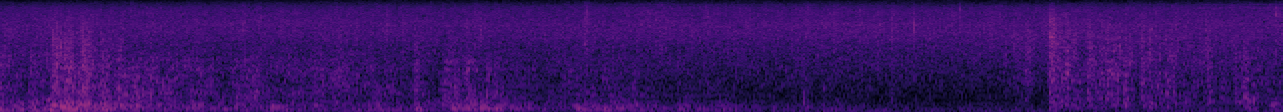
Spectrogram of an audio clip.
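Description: Steady heavy rain with rolling thunder in the Lovecraftian horror game Call of the Elder Gods, loud and continuous, with a fresh thunder crack near the end.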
